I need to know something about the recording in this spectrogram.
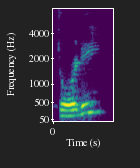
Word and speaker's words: Doherty: butcher your last name I hope I pronounced it right Doherty yep now that uh or was that right yeah like shannen doherty okay perfect uh so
